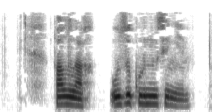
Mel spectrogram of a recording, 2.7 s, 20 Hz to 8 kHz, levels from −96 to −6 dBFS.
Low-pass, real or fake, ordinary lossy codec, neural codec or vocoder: 7.2 kHz; fake; MP3, 24 kbps; codec, 16 kHz, 2 kbps, FunCodec, trained on Chinese and English, 25 frames a second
